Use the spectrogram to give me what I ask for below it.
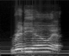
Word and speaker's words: Riddio: Riddio, like radio. Eric Riddio on the radio.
